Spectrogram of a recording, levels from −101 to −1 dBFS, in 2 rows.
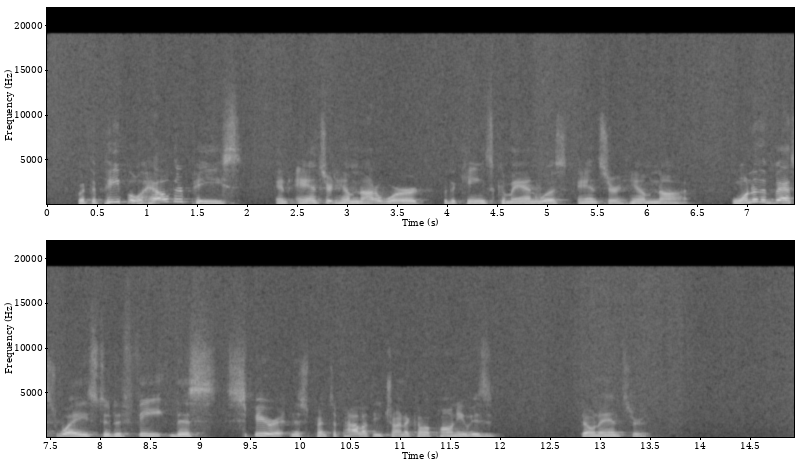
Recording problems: hiss; noticeable; throughout; 15 dB below the speech

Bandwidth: 19 kHz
